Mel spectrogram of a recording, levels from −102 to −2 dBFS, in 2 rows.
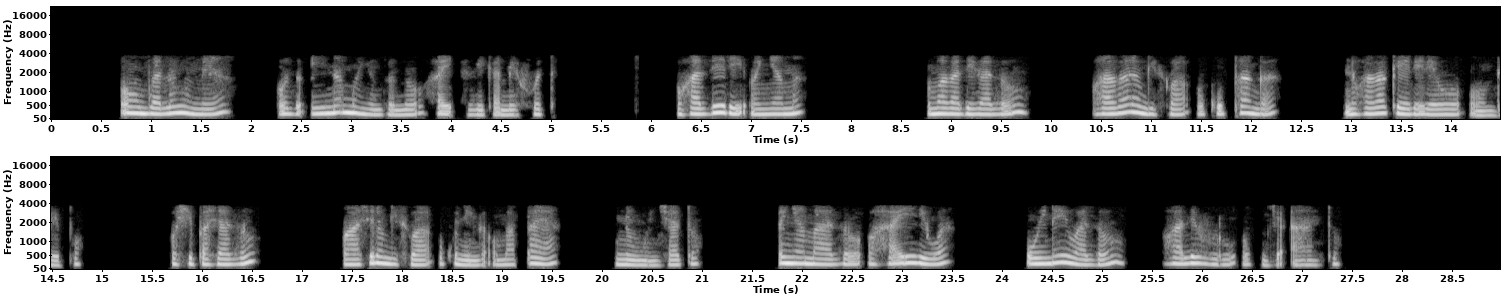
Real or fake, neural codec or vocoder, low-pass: fake; vocoder, 24 kHz, 100 mel bands, Vocos; 3.6 kHz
